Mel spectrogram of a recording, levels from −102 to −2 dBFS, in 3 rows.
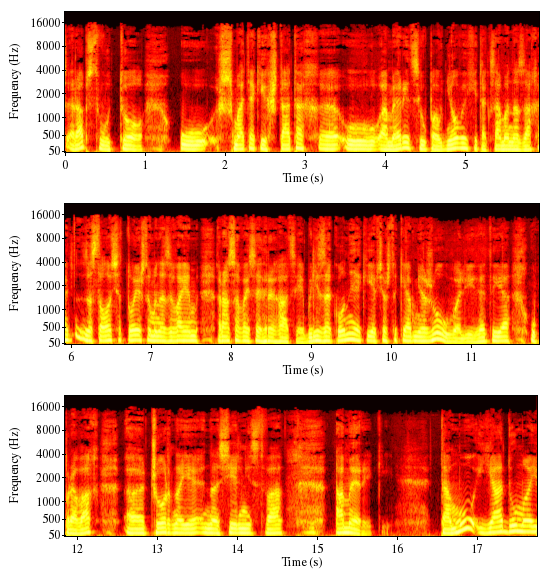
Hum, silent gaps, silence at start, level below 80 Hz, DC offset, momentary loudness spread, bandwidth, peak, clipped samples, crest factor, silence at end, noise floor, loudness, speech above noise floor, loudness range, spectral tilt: none; none; 0 s; -44 dBFS; under 0.1%; 5 LU; 15.5 kHz; -4 dBFS; under 0.1%; 12 dB; 0 s; -40 dBFS; -18 LUFS; 23 dB; 2 LU; -6.5 dB/octave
